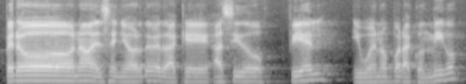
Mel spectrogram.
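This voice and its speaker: A man's voice: mid-range voice, fairly even intonation, moderate pace, clean tone. A young man from Colombia, a missionary preaching an earnest sermon to a congregation. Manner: earnest, warm preaching with hushed prayer.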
